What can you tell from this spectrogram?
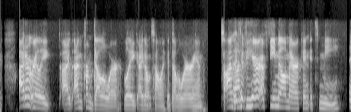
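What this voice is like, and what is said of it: Mixed American accent. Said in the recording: “a more of a Yank accent ... it's a bastardized Yank accent”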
